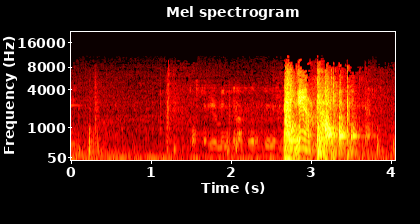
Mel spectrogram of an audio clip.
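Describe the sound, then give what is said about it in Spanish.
Metal rod striking a napkin holder at a bar: two loud, clattering metallic hits in quick succession, following a stretch of quieter background sound. “Golpea un servilletero con la vara de metal”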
